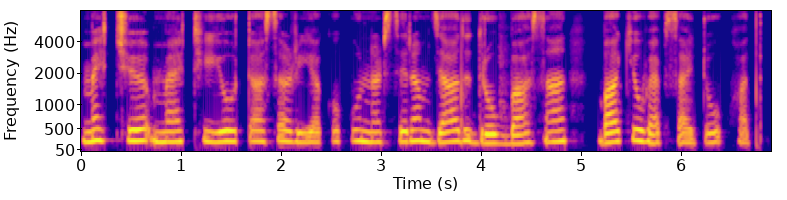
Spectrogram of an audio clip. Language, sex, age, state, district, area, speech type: Kashmiri, female, 18-30, Jammu and Kashmir, Ganderbal, rural, read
